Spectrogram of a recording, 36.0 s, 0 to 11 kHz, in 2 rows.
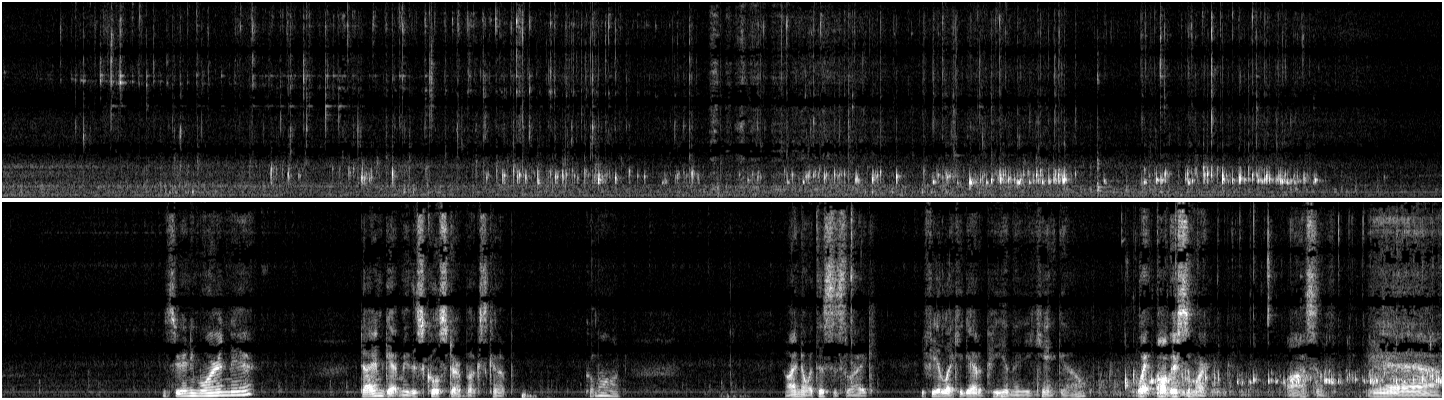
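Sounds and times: coffee pouring into mug: 0.8s - 16.6s, 30.5s - 36.0s.

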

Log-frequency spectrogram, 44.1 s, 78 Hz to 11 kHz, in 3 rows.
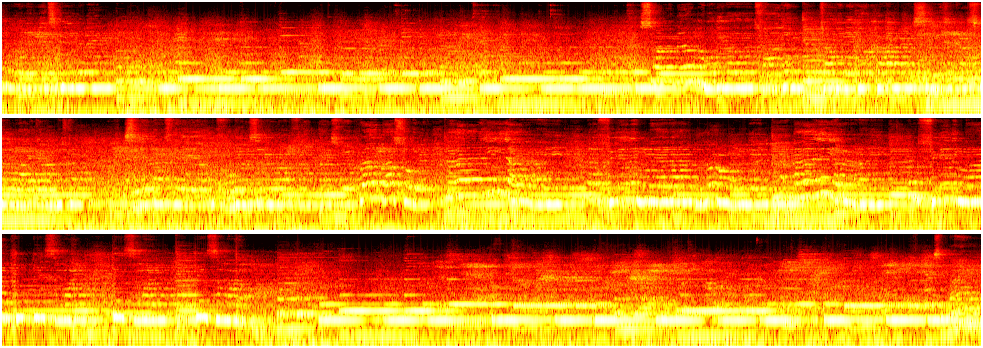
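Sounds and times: man singing into microphone: 0.0s - 2.6s, 9.5s - 33.8s, 35.7s - 44.0s
acoustic guitar: 0.0s - 44.0s.

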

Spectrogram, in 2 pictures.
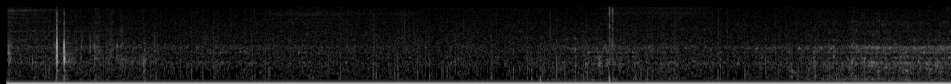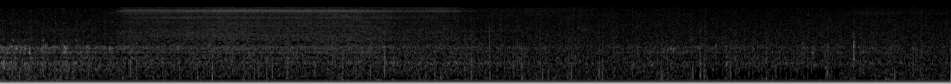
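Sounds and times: faint high whine: 0.1s - 19.0s
underwater hiss: 0.1s - 19.0s.

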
